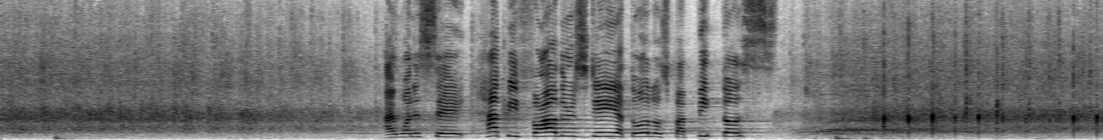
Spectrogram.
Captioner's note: applause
